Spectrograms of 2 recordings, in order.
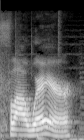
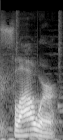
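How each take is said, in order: First: The unstressed vowel is a full, clear vowel. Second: The unstressed vowel is reduced to a schwa. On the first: The speaker calls it wrong. "Instead of saying flower" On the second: The speaker calls it right. "we say flower"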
